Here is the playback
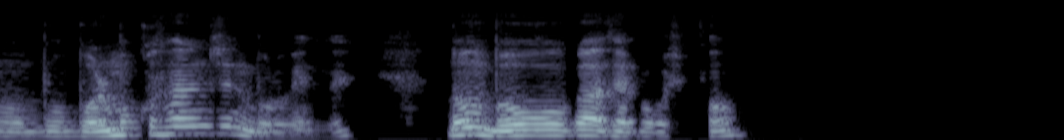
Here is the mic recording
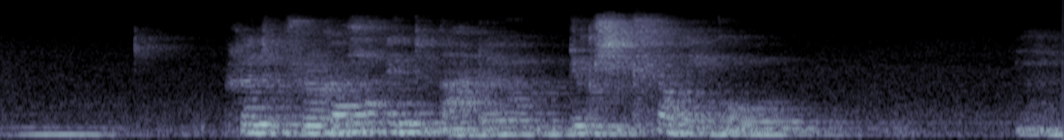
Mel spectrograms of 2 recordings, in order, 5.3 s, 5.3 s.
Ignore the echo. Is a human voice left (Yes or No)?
Yes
